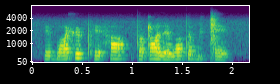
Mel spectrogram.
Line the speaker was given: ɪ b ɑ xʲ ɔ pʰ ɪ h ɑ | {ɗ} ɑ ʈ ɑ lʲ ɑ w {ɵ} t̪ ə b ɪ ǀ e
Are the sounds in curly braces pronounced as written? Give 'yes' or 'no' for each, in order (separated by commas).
no, no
